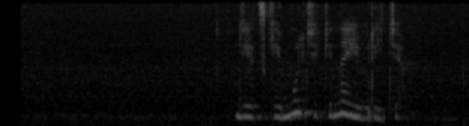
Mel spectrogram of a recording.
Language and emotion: Russian, neutral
